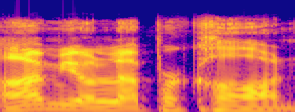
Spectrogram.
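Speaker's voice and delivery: put-on Scottish accent, movie-star voice. Doing an impression for the other hosts when asked: Sean Connery impression. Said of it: "talks like this".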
